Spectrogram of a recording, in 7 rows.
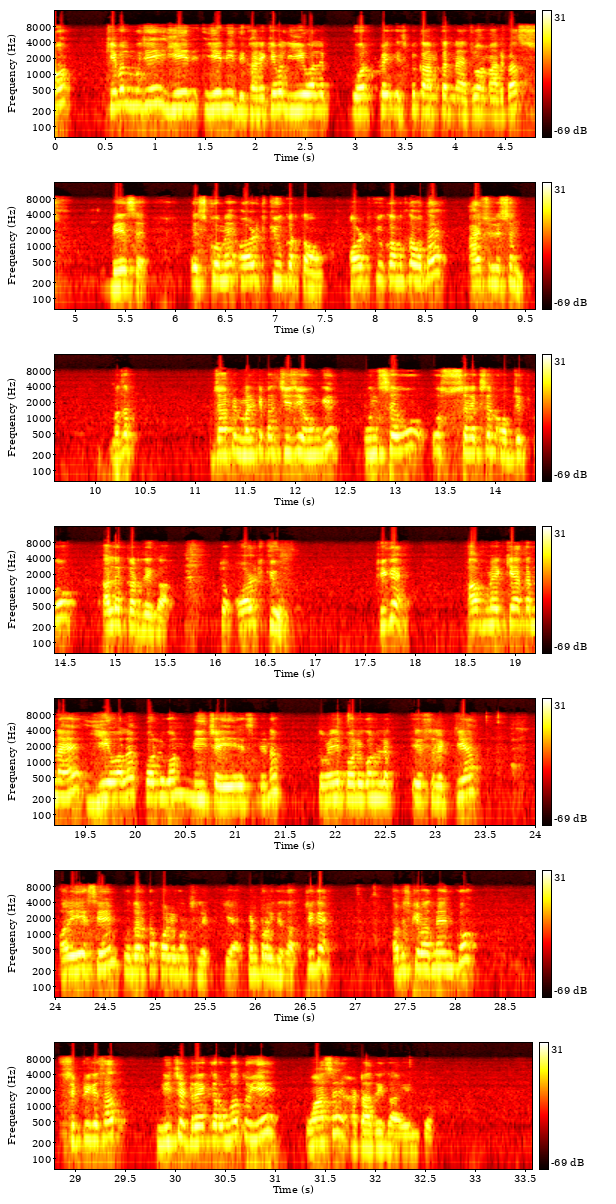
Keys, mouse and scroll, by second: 16.6 alt+q.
